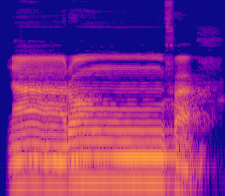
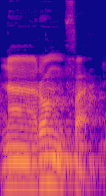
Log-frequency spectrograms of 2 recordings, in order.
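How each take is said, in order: First: The nasal sound is held for about two beats. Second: The nasal sound passes quickly with no hold. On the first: The speaker calls it right. "tetap harus ada jeda" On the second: The speaker calls it wrong. "Kalau tidak ada jeda dua harokat"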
